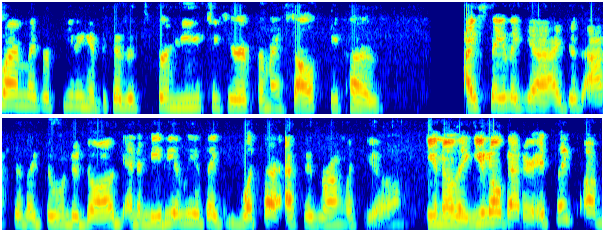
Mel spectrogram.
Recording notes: Although the audio isn’t the best, we went with it due to the quality of message.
